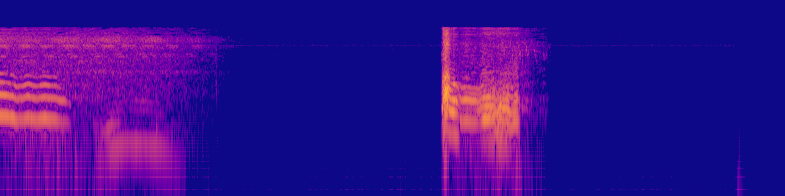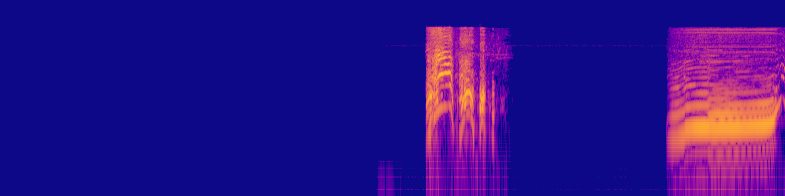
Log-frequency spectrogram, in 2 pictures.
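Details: Hyena vocalizing in separate bouts across twenty seconds: a descending moan, short harsh quavering bursts with long silences between, and a final loud, sustained, wavering cry.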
